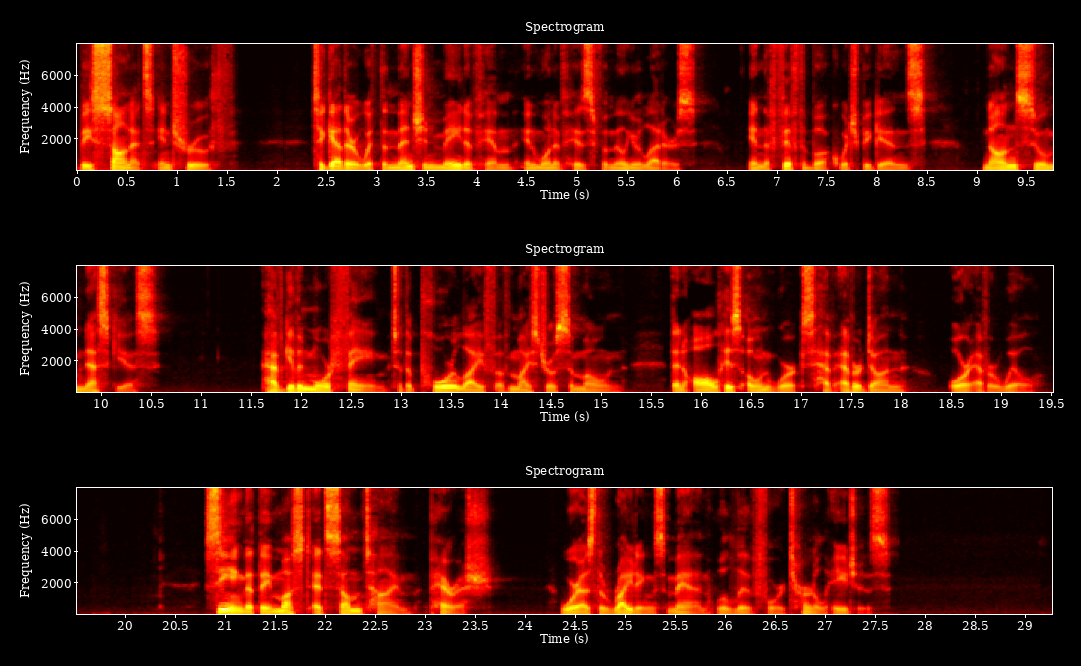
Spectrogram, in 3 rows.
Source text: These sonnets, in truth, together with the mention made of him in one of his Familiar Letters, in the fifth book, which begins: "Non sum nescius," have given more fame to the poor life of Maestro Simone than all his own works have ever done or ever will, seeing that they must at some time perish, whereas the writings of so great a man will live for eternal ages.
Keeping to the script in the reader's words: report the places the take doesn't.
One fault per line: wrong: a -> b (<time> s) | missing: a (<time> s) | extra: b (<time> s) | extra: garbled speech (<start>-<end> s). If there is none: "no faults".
missing: of so great (25.4 s)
